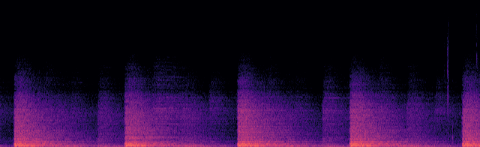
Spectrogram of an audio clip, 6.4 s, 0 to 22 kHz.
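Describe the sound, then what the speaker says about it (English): An Altiverb sample of an L224 digital reverb unit processing dry audio: five strong percussive hits roughly 1.5 seconds apart, each followed by a lush, slowly fading reverberant tail, close and loud with no talking. "put the sample into Altiverb, and played the dry audio through Altiverb."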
